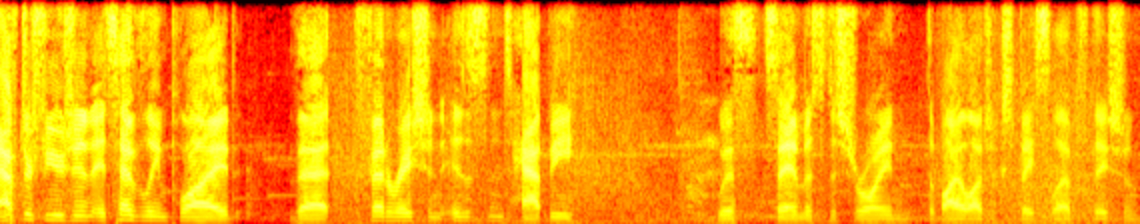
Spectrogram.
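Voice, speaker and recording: Over music in the background, a man at medium pitch talks at a fairly slow pace with ordinary pitch variation and long, frequent pauses. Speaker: video game let's play commentator. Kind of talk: casual gameplay commentary chat. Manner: loud.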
